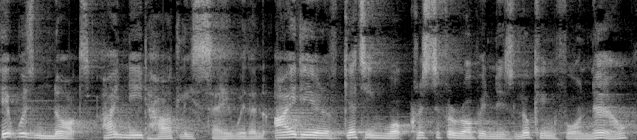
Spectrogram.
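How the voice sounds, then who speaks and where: Storybook donkey, male reader: glum, pompous, slow and drawn out, gravelly edge, echoey sound. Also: mid-range voice, expressive, darkish tone. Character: gloomy, self-important old grumbling donkey.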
